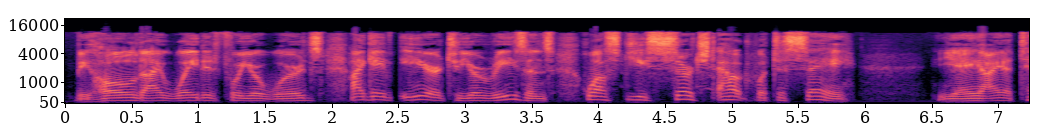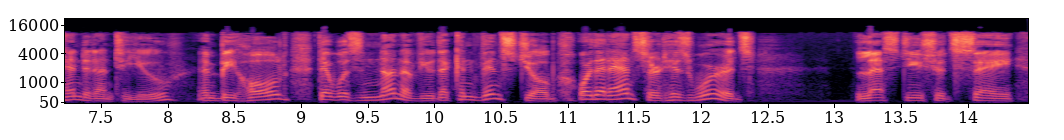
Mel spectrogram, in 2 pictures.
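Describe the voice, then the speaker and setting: A man's voice: mid-range voice, a bit bright, dry recording, clean studio sound. An actor playing an indignant young man earnestly rebuking his elders in a dramatized scripture reading.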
